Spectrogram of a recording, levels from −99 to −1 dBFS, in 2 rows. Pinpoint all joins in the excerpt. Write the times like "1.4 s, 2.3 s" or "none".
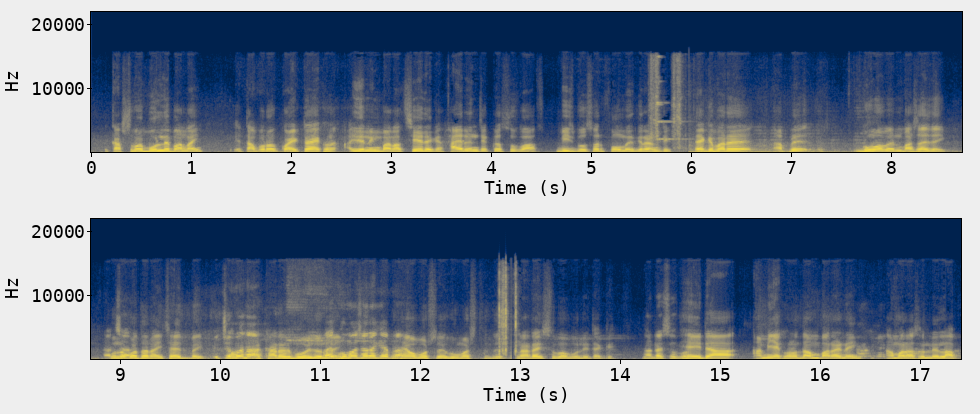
5.9 s, 12.9 s

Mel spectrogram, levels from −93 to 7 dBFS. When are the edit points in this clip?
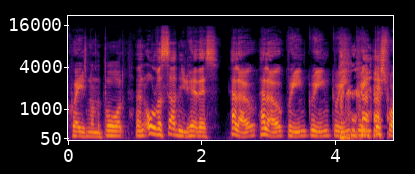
0.9 s

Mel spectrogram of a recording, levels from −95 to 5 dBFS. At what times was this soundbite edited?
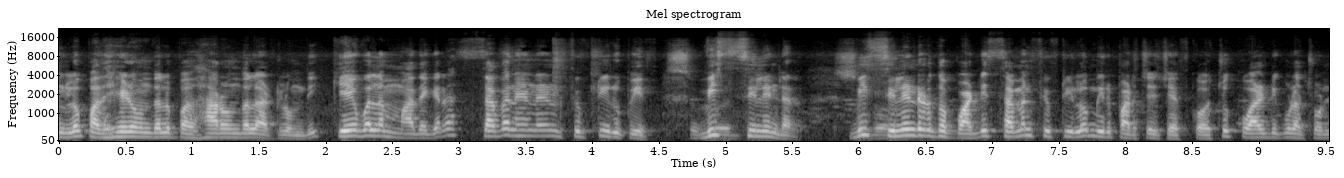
none

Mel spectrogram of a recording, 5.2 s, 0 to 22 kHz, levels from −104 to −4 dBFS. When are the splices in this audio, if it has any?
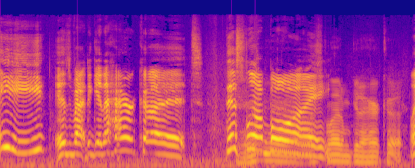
none

